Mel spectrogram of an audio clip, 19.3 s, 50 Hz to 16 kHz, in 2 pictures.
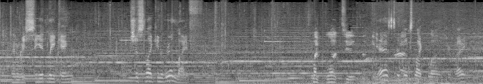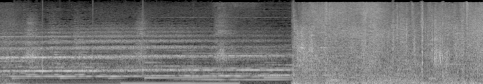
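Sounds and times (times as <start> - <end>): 
tense droning music score with deep bass: 0.0 - 18.2
speech: 0.4 - 1.7, 2.6 - 4.9, 6.2 - 9.6
movie explosion boom with roaring rumble: 15.5 - 19.3.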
